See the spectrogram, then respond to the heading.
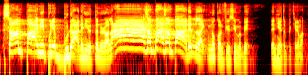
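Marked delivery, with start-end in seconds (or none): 0.0-1.6 much higher, loud exclaiming in Malay; loud outburst. Retold or imitated. Shaming a litterer loudly in public, shouting. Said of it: "I'll go". 2.4-3.7 much higher, loud exclaiming in Malay; loud outburst. Retold or imitated. Shaming a litterer loudly in public, shouting. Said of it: "I'll go".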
